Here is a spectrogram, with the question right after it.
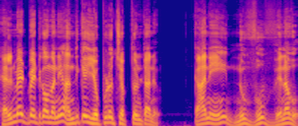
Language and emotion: Telugu, angry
